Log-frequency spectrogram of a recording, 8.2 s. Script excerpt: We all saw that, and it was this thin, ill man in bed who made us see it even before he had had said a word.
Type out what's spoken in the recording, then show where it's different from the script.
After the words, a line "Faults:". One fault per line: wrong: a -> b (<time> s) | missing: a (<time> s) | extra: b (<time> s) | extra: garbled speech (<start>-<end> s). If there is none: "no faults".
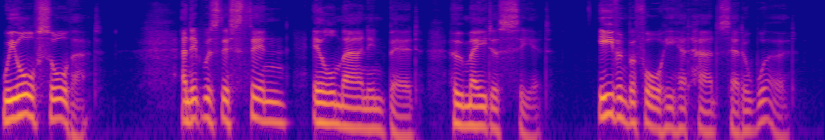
We all saw that, and it was this thin, ill man in bed who made us see it even before he had had said a word.
Faults:
no faults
